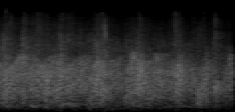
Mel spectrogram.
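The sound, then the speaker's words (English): A church audience gives a round of applause for Jesus during a morning service, a steady, even patter of many hands clapping alone, fairly faint throughout. “Let's give Jesus a huge round of applause this morning.”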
